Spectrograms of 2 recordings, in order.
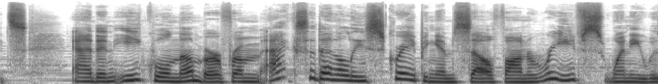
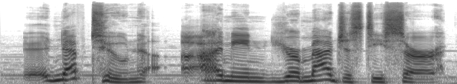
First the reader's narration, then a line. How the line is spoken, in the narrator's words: he stammered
